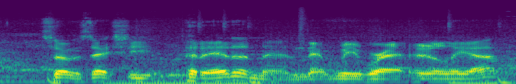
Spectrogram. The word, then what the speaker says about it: Pererenan: Been a bit of a day of mispronunciations. So it was actually Pererenan that we were at earlier.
